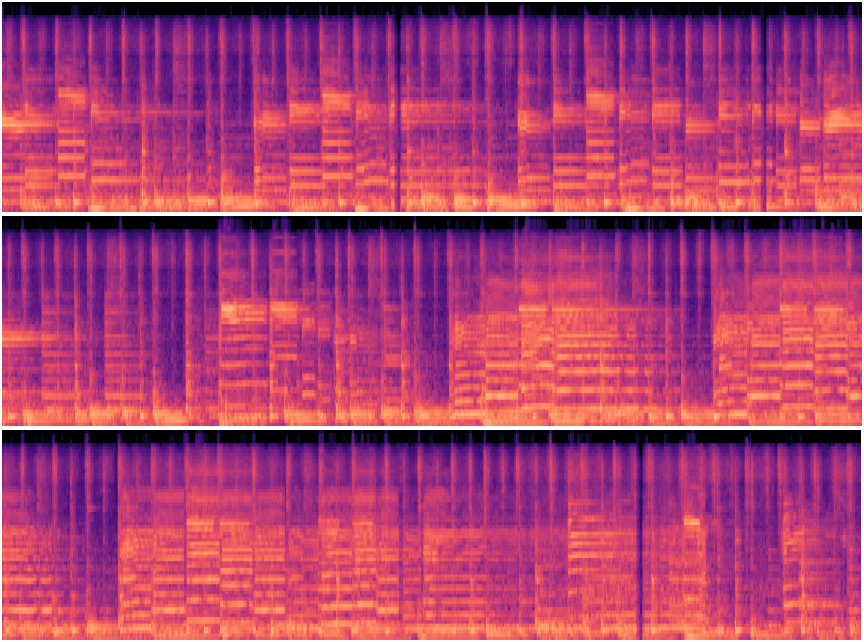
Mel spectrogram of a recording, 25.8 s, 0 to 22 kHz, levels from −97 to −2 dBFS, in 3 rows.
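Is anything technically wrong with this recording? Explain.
Yes, there is a burst of packet loss at three points: 3.91 to 4.01 s, 7.58 to 7.66 s, and 23.53 to 23.63 s. Each time, several consecutive packets arrived too late or never arrived. The receiver filled the hole by stretching the last sound for 55 to 68 ms and fading it down, which is heard as a brief held buzz or dying hiss. About 60 ms of audio is then skipped. Unlike a plain dropout, the gap isn't silent.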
